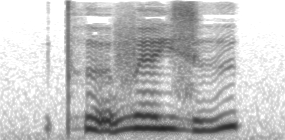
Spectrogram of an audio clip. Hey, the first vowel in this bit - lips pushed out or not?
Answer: no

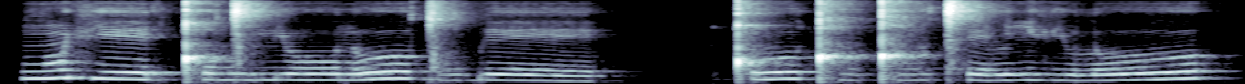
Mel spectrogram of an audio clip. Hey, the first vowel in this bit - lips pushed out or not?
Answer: yes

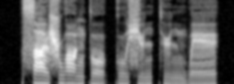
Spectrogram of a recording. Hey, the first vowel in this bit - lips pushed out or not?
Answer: no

